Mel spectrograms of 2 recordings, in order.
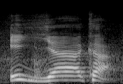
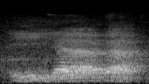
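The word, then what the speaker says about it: إياك: atau memberikan intonasi ya ketika mengucapkan kalimatnya yang ada syidahnya tib ya kita ulang iyaka iyaka iyaka iyaka nah jadi masuk saja huruf ya kemudian ya diucapkan lagi kalimat ynya ya kemudian Lantas dipanjangkan dan juga huruf k iyaka dan ingat ya jangan malah memasukkan huruf i itu ke huruf i yang lain Jadi iyaka iyaka ini pun salah ya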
